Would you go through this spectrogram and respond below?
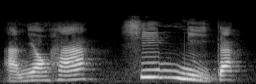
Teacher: Mặc dù viết là bờ nhưng các bạn sẽ đọc là M.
